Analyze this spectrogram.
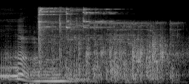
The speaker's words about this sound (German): Der Esel streckte sich, und vor den staunenden Augen der Königin fielen aus seiner hinteren Öffnung zahlreiche Goldmünzen zu Boden.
